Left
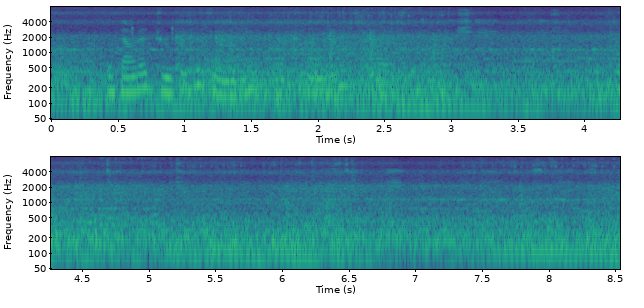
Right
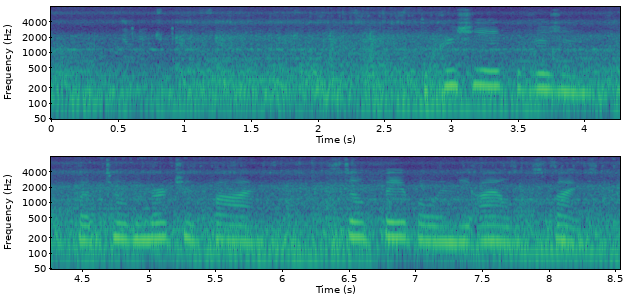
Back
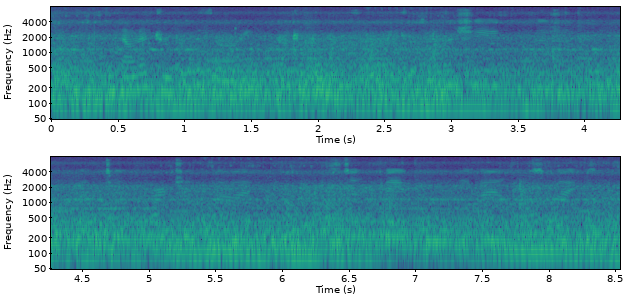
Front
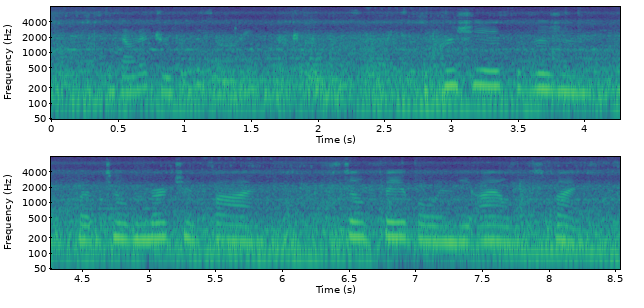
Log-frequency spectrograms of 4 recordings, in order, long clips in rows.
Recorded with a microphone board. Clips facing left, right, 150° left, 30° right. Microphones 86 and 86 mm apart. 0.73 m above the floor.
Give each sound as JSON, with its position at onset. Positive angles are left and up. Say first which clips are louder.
{"t": 0.4, "sound": "a woman speaking", "louder": "left 8 dB, front 2 dB", "azimuth_deg": 50}
{"t": 2.8, "sound": "a woman speaking", "louder": "right 7 dB, front 7 dB", "azimuth_deg": -70}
